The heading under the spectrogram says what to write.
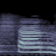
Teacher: এই স্বরধ্বনি হলো অ্যা। অ্যা আ ও এ ধ্বনির মধ্যবর্তী ধ্বনি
